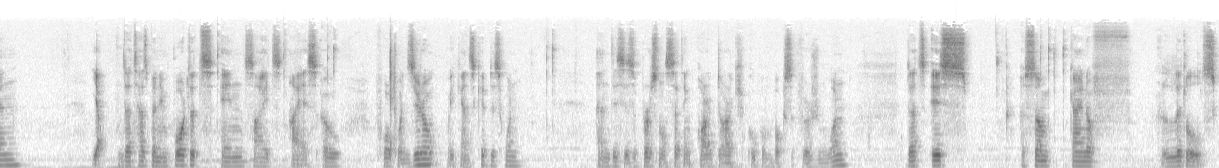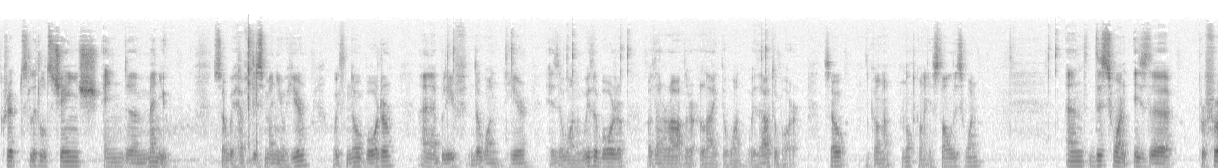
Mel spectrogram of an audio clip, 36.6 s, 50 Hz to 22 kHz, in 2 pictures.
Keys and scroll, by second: 5.8 Delete, 22.0 super+space.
